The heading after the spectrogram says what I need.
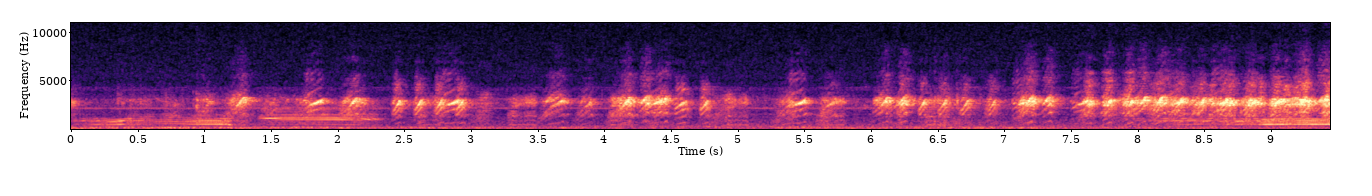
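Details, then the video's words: Long-eared owl owlets calling for food while their mother feeds them at a camera-monitored Missoula nest, early morning; rapid streams of piercing squeaky notes, about two to three per second, with lower whining sweeps at start and end. "Mom takes from Mr to Feed Little Owlets -Long Eared Owl"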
